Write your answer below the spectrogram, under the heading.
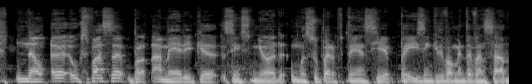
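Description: Noticeable background noise sits behind a man whose voice is very deep and low. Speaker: comedy podcast host. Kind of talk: comedic casual chat.

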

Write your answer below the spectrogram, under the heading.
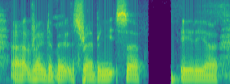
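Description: A man with a Glaswegian accent, at medium pitch. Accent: Glaswegian Scottish. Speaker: retired mortuary technician. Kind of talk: interview testimony.

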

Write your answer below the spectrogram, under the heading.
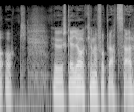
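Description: The recording is very clean with a silent background, and a man speaks at a fairly low pitch. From rural Sweden. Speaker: therapy client. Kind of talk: therapy session. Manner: halting.

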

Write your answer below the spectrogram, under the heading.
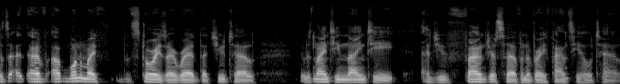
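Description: A man's fairly quick, fairly even-toned speech, dry and close with no echo, on a very clean recording with a silent background. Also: fairly low pitch for a man. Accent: Cork. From Ireland. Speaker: podcast host. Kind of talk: casual interview chat.

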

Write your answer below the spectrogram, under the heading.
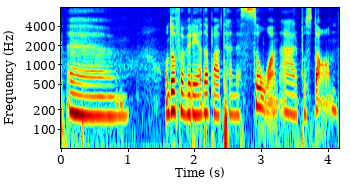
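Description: Very slow speech from a woman, with noticeable background noise behind it. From Sweden, Sundsvall, later Umeå and Uppsala. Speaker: police officer. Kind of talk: casual interview. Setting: at home.

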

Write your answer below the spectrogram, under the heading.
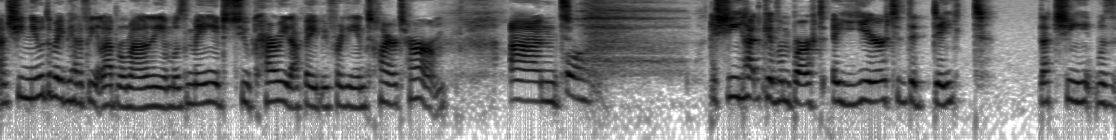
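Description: A woman speaks in an Irish accent at a moderate pace. Her medium pitch shows ordinary variation. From Ireland. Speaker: true crime podcast co-host. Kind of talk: casual chat.

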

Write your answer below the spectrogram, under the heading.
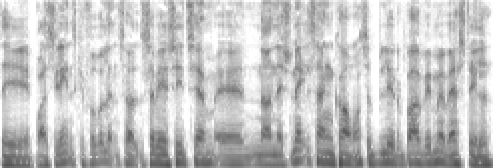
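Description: This man has a normal speaking voice, fairly low in pitch, with fairly even intonation. He talks at a fairly quick pace on a very clean recording with a silent background. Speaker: radio host. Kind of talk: casual chat. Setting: studio.

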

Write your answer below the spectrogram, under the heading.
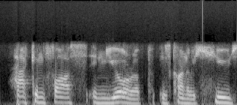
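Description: At a very slow pace, a man with a fairly high pitch talks with ordinary pitch variation. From Ireland, Cork. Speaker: MMA promoter. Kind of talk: phone interview. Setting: phone call.

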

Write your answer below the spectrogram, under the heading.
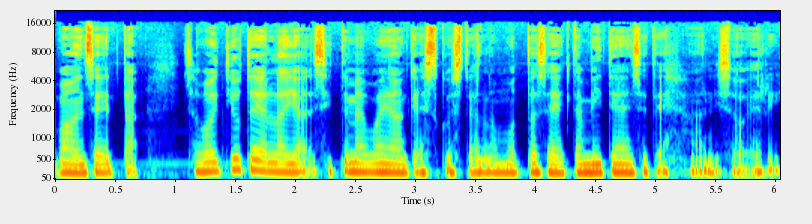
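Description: With a dark, mellow tone, a woman talks at a medium pitch and moderate pace in a monotone, flat intonation. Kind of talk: personal testimony. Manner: halting, many filler words.

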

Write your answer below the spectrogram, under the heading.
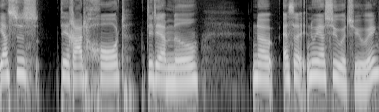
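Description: In a very clean recording with a silent background and a dry, close sound with no echo, a woman speaks at a very slow pace with a fairly high pitch and ordinary pitch variation. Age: 20s. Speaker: podcast co-host. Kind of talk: casual chat.

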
